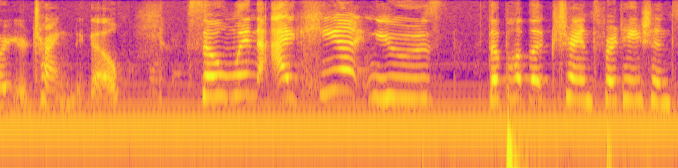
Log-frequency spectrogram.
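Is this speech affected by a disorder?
Yes: cerebral palsy; from birth.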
